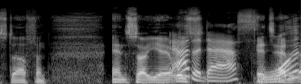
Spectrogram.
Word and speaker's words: Adidas: And and so yeah, Adidas. That's how you say it. It's Adidas. It's not Adidas.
